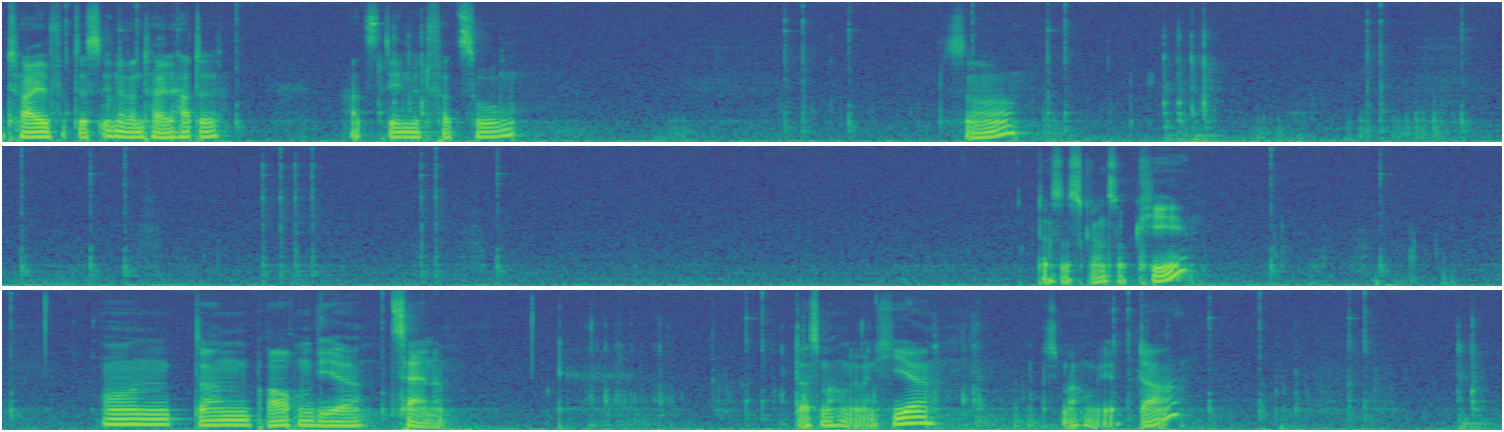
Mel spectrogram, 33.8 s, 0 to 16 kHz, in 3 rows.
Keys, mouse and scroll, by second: 0.4 right click, 0.9 alt+shift+right click, 1.4-2.9 middle drag, 2.9 g, 6.4-7.9 middle drag, 7.9 right click, 8.8 g, 11.0-13.3 middle drag, 13.3-15.0 drag, 15.0-18.2 middle drag, 21.1 scroll down 2, 21.6-23.7 middle drag, 23.7-24.7 scroll up 2, 24.7 scroll up 1, 24.9-27.2 middle drag, 27.2 shift+a, 28.4 Tab, 29.5 shift+a, 31.2-31.6 scroll down 1, 31.6 middle click, 32.2-32.6 scroll down 1, 32.6 right click, 33.5 g.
